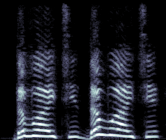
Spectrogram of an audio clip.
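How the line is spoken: Excited shouting, two voices. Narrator (Russian): восторженно закричали Томми и Анника

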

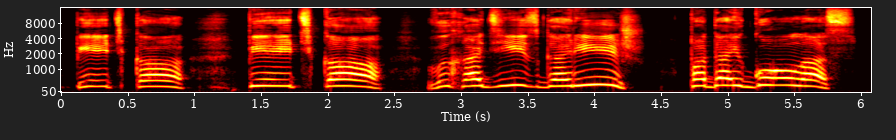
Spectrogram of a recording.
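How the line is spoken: Muffled full-force shouting. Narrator (Russian): Человек в маске кричал со всей силы через маску

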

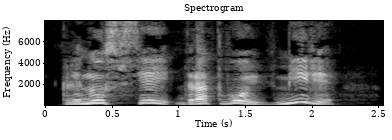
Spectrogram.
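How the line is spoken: Exclaiming. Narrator (Russian): воскликнул он

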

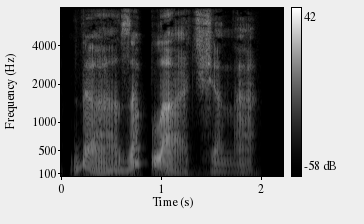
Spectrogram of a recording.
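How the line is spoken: Hissing. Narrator (Russian): прошипел индеец

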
